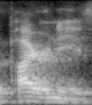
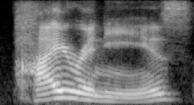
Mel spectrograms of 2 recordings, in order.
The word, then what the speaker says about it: Pyrenees: every Lotto for the how do you pronounce this uh it's a Pyrenees like the dog Pyrenees I know I but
